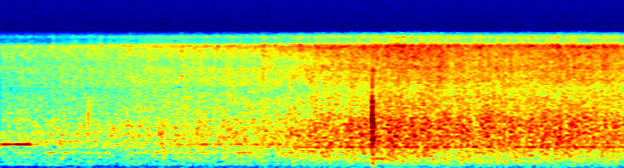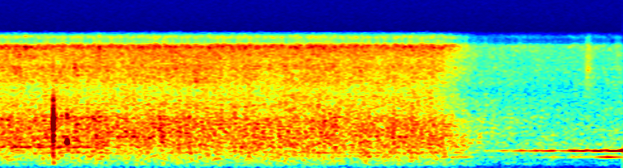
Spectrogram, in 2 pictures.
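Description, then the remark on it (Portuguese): Steady rainfall hisses in a dense, even wash of droplets for about eleven seconds, then thins out abruptly near the end. No voices are heard. “ouve o som da chuva, as gotas caindo dos céus.”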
